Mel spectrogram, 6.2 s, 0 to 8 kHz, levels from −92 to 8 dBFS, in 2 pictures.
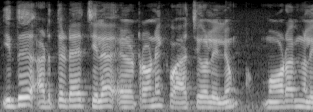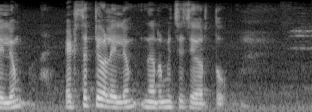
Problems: background sounds at intervals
